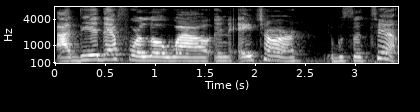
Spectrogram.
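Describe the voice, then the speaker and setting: A woman at medium pitch sounds animated, her tone bright and sharp, with ordinary pitch variation. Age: 50s. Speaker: YouTube creator. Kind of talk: casual vlog monologue.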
